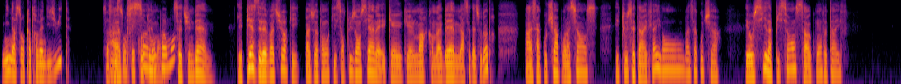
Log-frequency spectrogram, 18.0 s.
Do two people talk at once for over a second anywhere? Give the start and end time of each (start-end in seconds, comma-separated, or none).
2.2-3.6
